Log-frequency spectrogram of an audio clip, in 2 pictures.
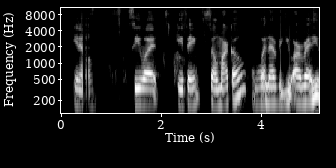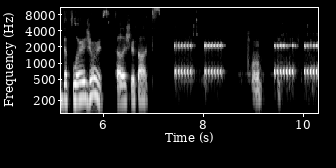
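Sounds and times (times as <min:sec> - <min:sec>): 
speech: 0:00.2 - 0:07.1, 0:09.0 - 0:09.2
telephone ringing in trilling bursts: 0:07.4 - 0:08.5, 0:09.3 - 0:10.3.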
